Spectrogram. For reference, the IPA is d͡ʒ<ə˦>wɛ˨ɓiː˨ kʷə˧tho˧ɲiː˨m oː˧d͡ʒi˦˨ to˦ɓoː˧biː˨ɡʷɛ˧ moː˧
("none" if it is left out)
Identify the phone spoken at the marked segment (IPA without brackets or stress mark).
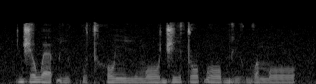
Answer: ə˦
